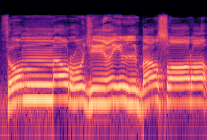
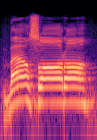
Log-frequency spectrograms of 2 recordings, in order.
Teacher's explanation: Basara, ba lembut, sa tebal.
